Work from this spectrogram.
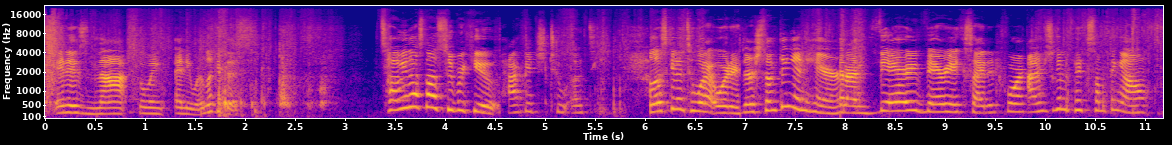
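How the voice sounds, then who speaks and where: In a raised, projected voice, the speaker talks very fast with very wide pitch swings and big swings in loudness over noticeable background noise. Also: woman, high pitch for a woman. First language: not English. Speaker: crafting video creator. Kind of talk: casual unboxing chat. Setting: home room, alone. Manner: animated.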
